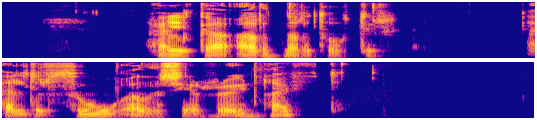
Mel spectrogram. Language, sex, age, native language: Icelandic, male, 50-59, Icelandic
